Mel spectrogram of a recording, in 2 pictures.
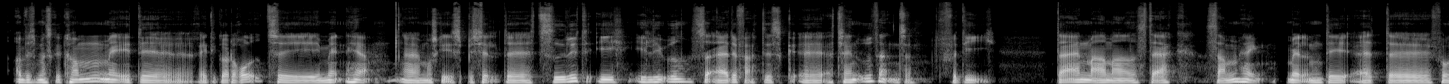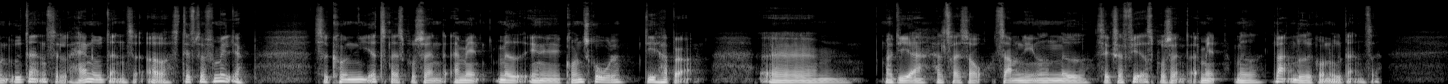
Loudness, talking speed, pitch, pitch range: -17 LUFS, 165 wpm, 100 Hz, 90-110 Hz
